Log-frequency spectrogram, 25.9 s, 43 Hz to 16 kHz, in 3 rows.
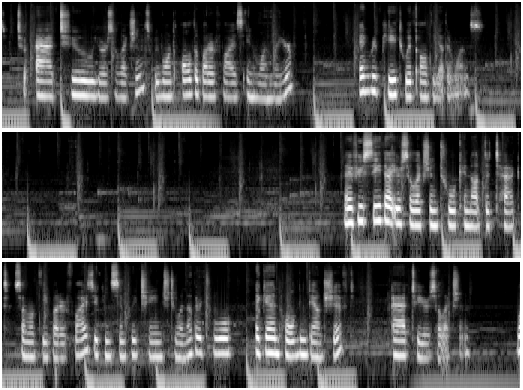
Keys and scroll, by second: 25.6 space.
